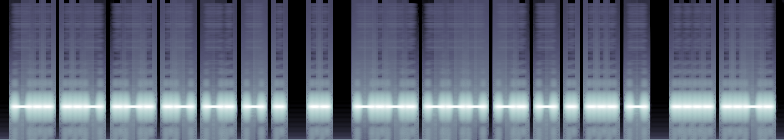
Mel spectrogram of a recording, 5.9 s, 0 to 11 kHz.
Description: Morse code, heard as a keyed tone, about 32 wpm, 800 Hz. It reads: DURANTE I CONTEST HF
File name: texte clair 2 vitesse 30 mots minute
